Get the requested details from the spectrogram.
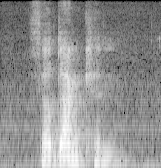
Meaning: to owe, to attribute to
- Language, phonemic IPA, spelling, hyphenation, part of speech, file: German, /fɛʁˈdaŋkən/, verdanken, ver‧dan‧ken, verb, De-verdanken.ogg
